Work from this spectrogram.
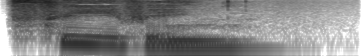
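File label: "thieving", British English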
